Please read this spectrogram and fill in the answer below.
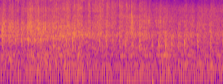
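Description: An engine idling steadily, with plastic bags crinkling and small clicks as duck eggs are bagged close by.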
